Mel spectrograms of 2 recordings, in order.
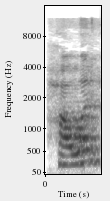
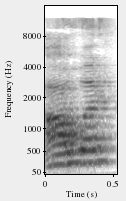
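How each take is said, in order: First: The word begins with an h sound. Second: The word begins with a vowel sound. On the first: The speaker calls it wrong. "হাওয়ার কিন্তু আমরা বলি না" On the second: The speaker calls it right. "আমরা বলি হচ্ছে আওয়ার"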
